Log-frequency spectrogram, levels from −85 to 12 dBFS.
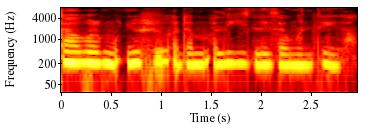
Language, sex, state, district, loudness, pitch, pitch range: Wancho, female, Arunachal Pradesh, Longding, -15 LUFS, 205 Hz, 190-215 Hz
